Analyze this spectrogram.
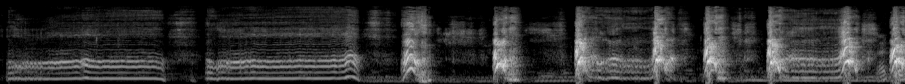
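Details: Jack Russell Terrier and Miniature Pinscher mix, a male pet dog, reacting when rubbed the wrong way: a steady whining growl held for several seconds, then a run of sharp, loud barks about once a second.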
